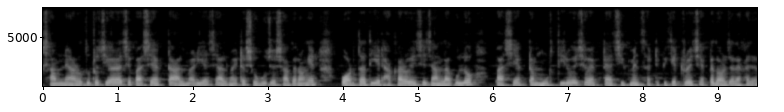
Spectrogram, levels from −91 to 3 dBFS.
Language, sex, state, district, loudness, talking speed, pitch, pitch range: Bengali, female, West Bengal, North 24 Parganas, -33 LUFS, 200 wpm, 180 Hz, 170-185 Hz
